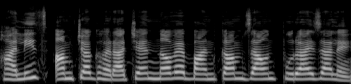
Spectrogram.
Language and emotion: Goan Konkani, neutral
